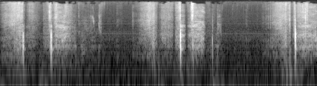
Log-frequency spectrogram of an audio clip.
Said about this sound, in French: Je suis en train de couper le citron pour faire la sauce du ceviche.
